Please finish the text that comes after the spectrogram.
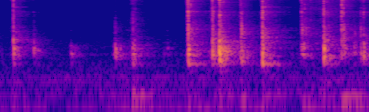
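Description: Close, crisp keystrokes on a computer keyboard while entering a directory name at a terminal, tapped in uneven bursts that quicken into a denser run of clicks in the second half.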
